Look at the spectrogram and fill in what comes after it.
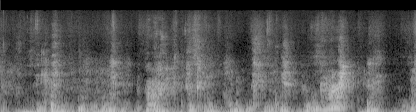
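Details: Pet dogs, a Basset hound and Dachshund mix, playing hard: continuous low rough growls and snorts with breathy panting, over scuffling noise from the rough play.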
